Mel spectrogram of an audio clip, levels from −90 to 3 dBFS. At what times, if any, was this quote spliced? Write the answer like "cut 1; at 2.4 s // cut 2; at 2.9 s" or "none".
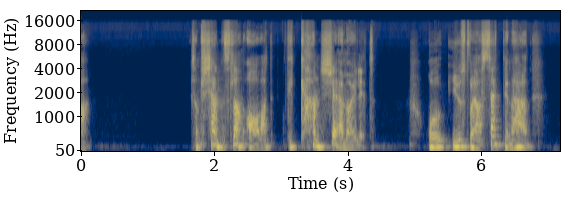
cut 1; at 4.9 s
